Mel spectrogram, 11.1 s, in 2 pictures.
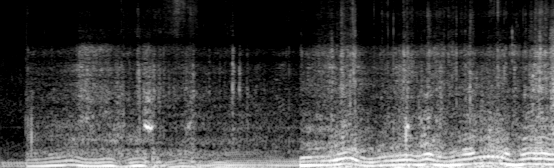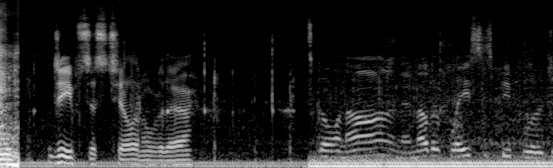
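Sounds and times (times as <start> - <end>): car engine revving hard: 0.2 - 5.8
wheels spinning on rock: 1.0 - 5.8.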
